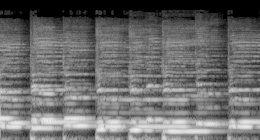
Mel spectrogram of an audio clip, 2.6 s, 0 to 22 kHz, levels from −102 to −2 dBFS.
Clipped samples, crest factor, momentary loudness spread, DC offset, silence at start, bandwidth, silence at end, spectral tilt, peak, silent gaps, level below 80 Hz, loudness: under 0.1%; 12 dB; 3 LU; under 0.1%; 0 s; 12.5 kHz; 0 s; -4.5 dB/octave; -2 dBFS; none; -36 dBFS; -16 LUFS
